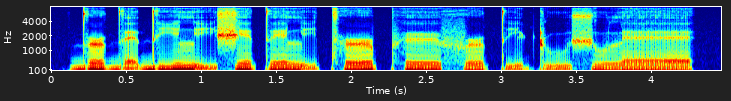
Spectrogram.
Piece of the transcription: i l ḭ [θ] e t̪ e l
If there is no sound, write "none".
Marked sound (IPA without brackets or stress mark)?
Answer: ʃ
